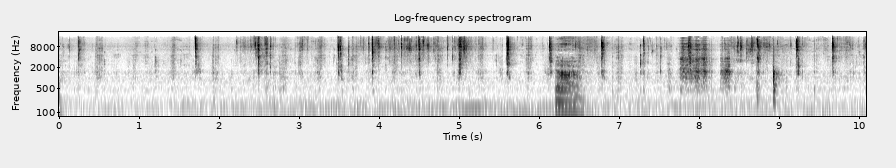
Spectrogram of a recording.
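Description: Close-miked chewing and biting of raw yellowtail wrapped in white kimchi: many small wet clicks and crunches. A short hum of approval comes about six seconds in.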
